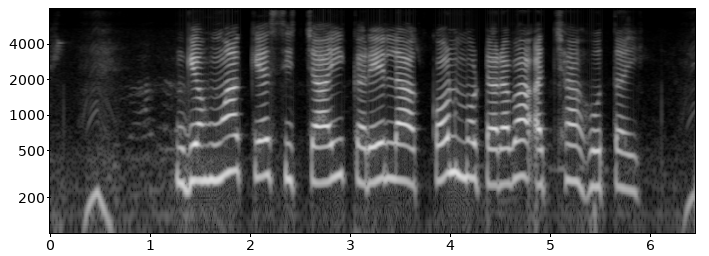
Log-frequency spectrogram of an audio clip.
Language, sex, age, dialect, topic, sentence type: Magahi, female, 25-30, Central/Standard, agriculture, question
